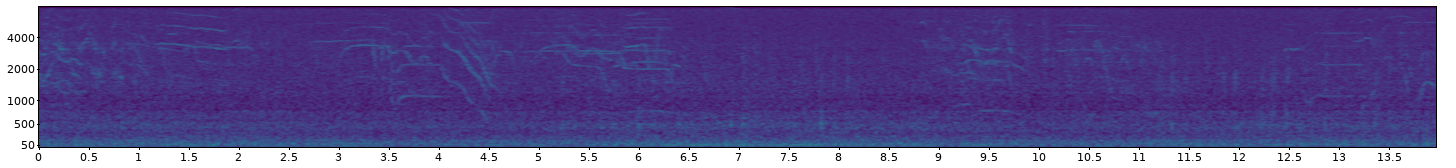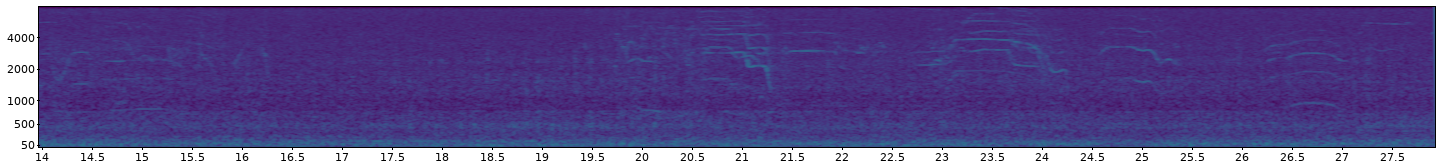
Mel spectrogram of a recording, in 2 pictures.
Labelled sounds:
0.2	0.5	killer whale, northern resident, 2.2 to 2.6 kHz
1.2	2.1	killer whale, northern resident, 3.1 to 7.0 kHz
2.7	4.5	killer whale, northern resident, 0.96 to 6.9 kHz
5.0	6.4	killer whale, northern resident, 1.5 to 6.1 kHz
9.2	9.7	killer whale, northern resident, 2.1 to 3.5 kHz
10.1	10.6	killer whale, northern resident, 5.1 to 5.3 kHz
12.6	15.2	killer whale, northern resident, 0.80 to 8.0 kHz
19.9	25.4	killer whale, northern resident, 1.4 to 8.0 kHz
26.2	27.7	killer whale, northern resident, 0.80 to 5.6 kHz

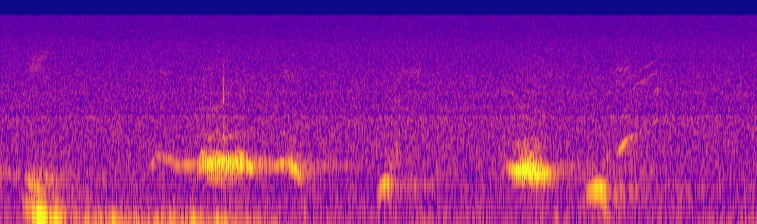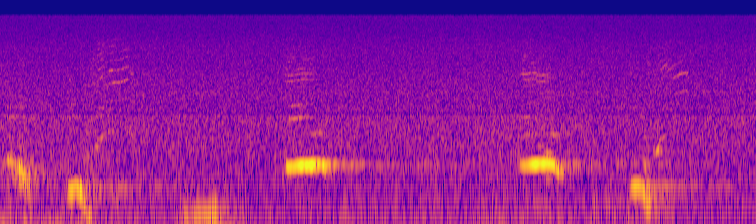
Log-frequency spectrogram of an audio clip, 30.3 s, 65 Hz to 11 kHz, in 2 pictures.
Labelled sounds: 12.7	13.0	humpback whale, 1.6 to 1.9 kHz
17.3	17.7	humpback whale, 1.6 to 3.0 kHz
21.0	21.3	humpback whale, 1.7 to 2.1 kHz
25.5	26.1	humpback whale, 1.7 to 2.1 kHz
28.5	30.0	humpback whale, 1.8 to 2.6 kHz

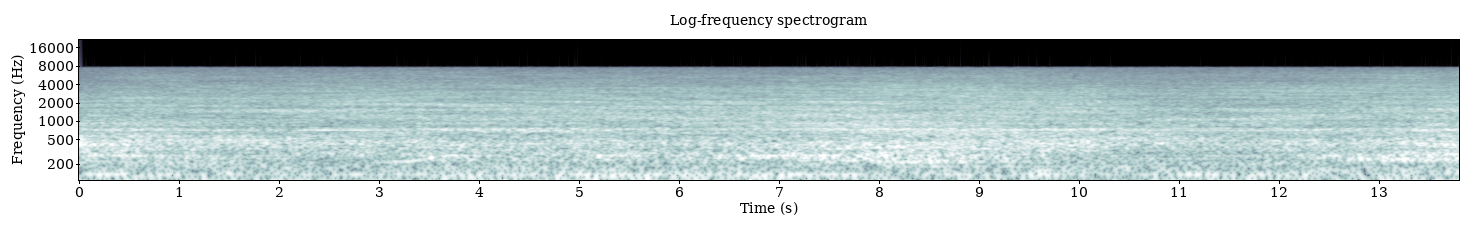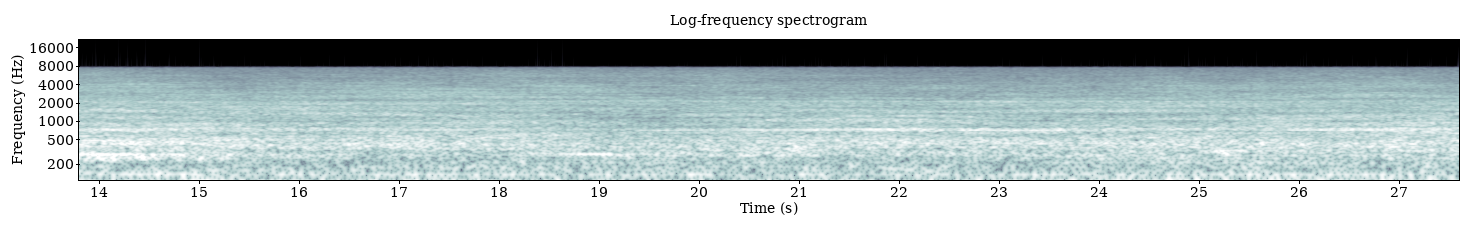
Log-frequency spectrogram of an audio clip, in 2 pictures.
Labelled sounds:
1.9	2.2	vessel noise, 1.3 to 1.6 kHz
6.0	6.2	vessel noise, 5.2 to 5.4 kHz

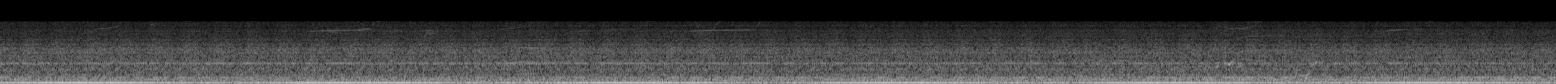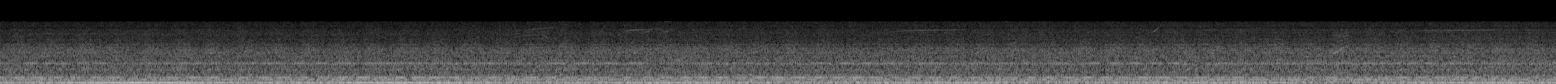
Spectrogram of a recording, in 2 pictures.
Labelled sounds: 3.1	3.7	killer whale, southern resident, 4.7 to 5.1 kHz
6.9	7.6	killer whale, southern resident, 4.7 to 5.1 kHz
24.5	25.2	killer whale, southern resident, 4.8 to 8.0 kHz
29.9	30.5	killer whale, southern resident, 4.8 to 5.0 kHz

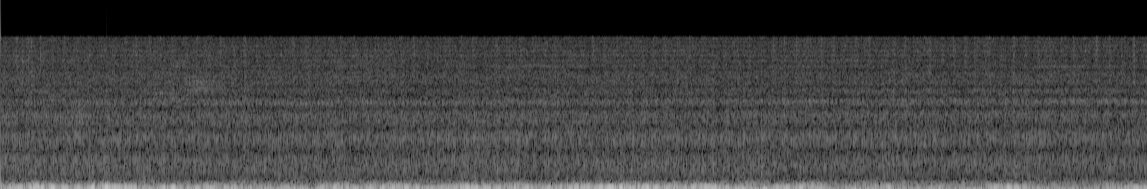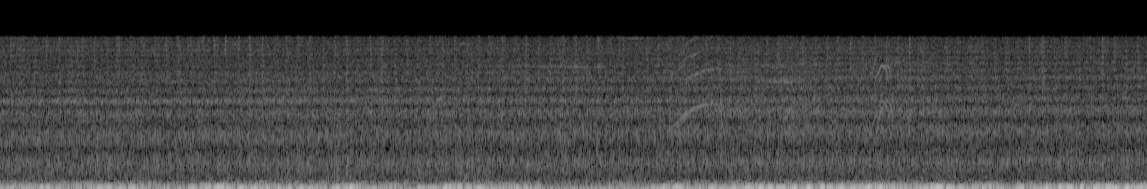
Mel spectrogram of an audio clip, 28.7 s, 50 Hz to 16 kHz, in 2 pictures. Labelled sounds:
22.7	23.4	killer whale, 1.3 to 7.1 kHz
23.9	24.3	killer whale, 2.1 to 4.2 kHz

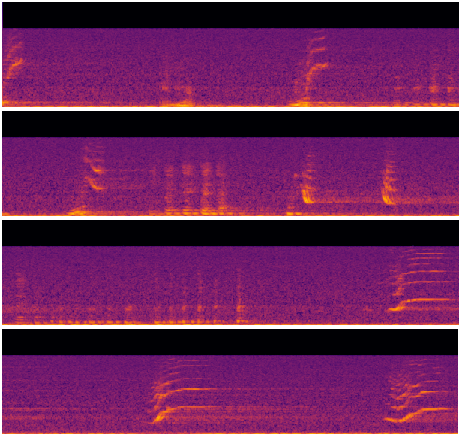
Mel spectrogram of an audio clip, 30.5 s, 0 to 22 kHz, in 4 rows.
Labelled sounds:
0.0	0.4	humpback whale, 1.1 to 2.4 kHz
5.0	6.4	humpback whale, 0.99 to 5.4 kHz
9.0	9.4	humpback whale, 0.96 to 2.7 kHz
10.6	10.8	humpback whale, 2.3 to 2.7 kHz
12.5	12.9	humpback whale, 0.80 to 1.3 kHz
13.9	14.2	humpback whale, 0.80 to 1.5 kHz
21.7	22.7	humpback whale, 0.80 to 6.0 kHz
25.3	26.4	humpback whale, 0.80 to 6.4 kHz
29.2	30.3	humpback whale, 0.80 to 6.7 kHz

